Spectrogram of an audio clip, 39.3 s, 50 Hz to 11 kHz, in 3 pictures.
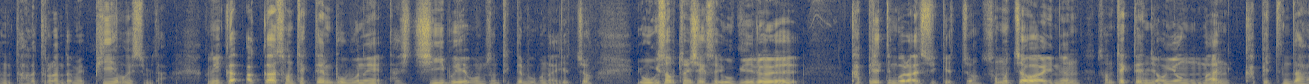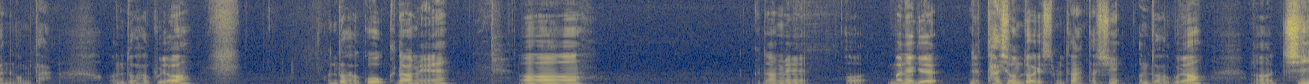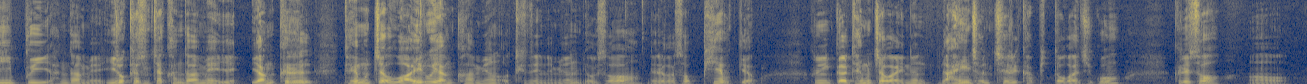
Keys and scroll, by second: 0.9 p, 4.3 typing, 14.3 u, 22.8 u, 26.1 typing, 30.1 shift+y, 33.5 p.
